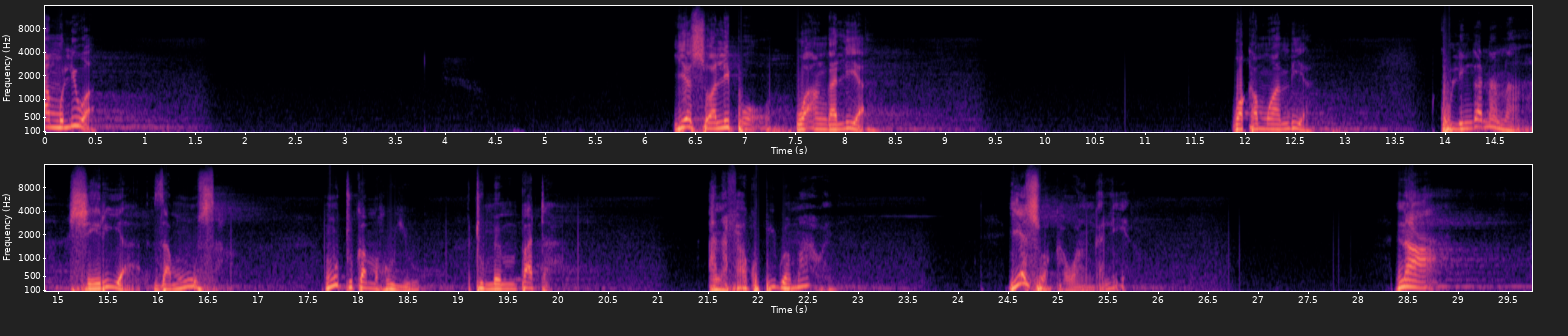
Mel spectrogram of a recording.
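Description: A man preaches with animation into a microphone, in bursts with pauses, echoing in a hall.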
